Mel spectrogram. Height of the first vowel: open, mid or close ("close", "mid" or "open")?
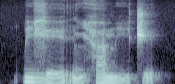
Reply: close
